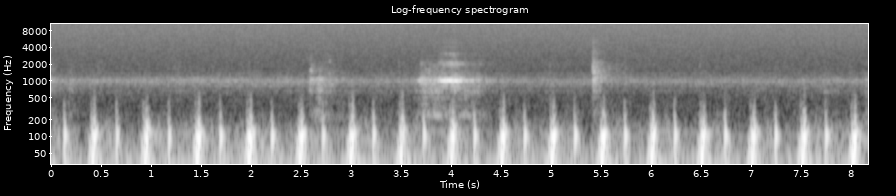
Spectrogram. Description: My accelerating heartbeat during a smoke. Effect of nicotine.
